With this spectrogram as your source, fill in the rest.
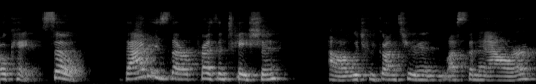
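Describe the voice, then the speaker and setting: A woman's fairly high voice, a normal speaking voice, with ordinary pitch variation and a moderate pace. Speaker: marketing consultant and presenter. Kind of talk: webinar presentation; Q&A answer.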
